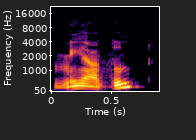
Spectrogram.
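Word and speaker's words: مائة: So 100 in Arabic is written as mi'atun or mi'atun. I mean, if you see here in the first one where there is alif after the meme, it is only written but it's not pronounced, which is the most common way.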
